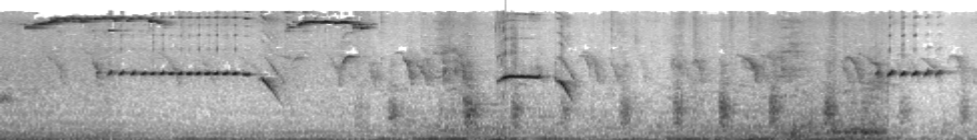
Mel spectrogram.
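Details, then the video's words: Male common iora (cipoh) 'calling name' as a lure to start a silent bird: pulsed trills ending in falling slides, with a very high thin whistle above, scattered down-slurred notes, and a loud low background rumble. "Cipoh Manggil Nama"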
